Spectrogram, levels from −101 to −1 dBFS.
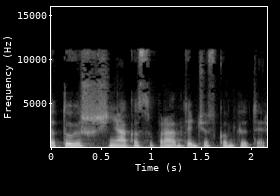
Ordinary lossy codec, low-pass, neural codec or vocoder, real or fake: MP3, 48 kbps; 14.4 kHz; none; real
